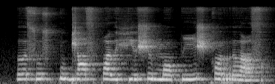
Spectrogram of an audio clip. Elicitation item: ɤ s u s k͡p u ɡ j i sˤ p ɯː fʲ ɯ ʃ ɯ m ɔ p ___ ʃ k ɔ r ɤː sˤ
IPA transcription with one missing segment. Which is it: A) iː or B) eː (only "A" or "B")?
A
